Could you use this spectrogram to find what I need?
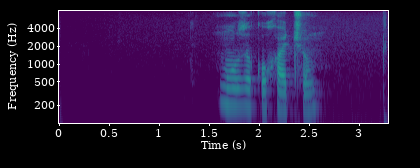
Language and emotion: Russian, neutral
